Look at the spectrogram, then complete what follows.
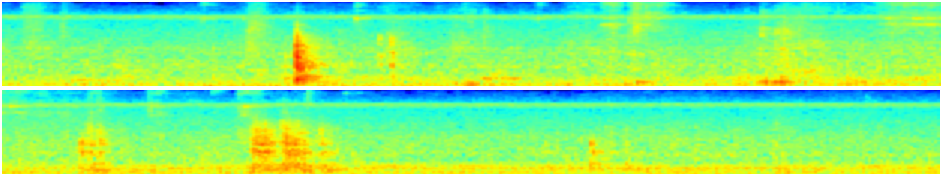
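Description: Handling noise as a cloth is fitted and pulled down over a plastic bucket: scattered light clicks and rustles, with one sharp click about a second in and a few more around four seconds.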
